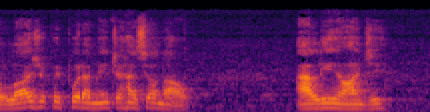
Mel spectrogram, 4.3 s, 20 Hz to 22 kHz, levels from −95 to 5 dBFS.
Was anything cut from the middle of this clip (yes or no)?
no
